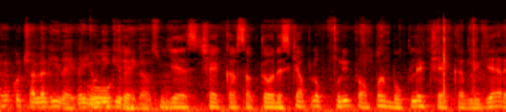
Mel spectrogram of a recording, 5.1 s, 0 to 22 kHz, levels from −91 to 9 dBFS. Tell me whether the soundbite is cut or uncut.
uncut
